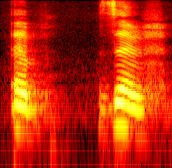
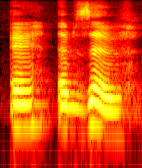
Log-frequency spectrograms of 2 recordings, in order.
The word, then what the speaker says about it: observe: The word observe has two syllables, observe. OB is one syllable and serve, S-E-R-V-E, is another syllable. So the unstressed syllable in this word is OB. So that's why it's being pronounced as observe, observe.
